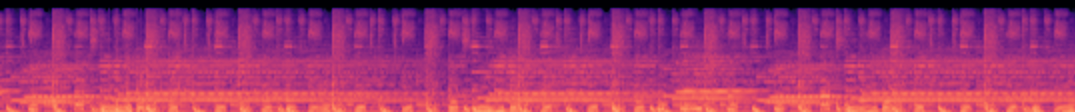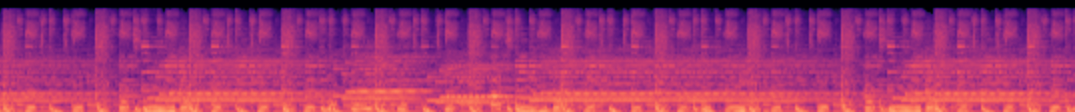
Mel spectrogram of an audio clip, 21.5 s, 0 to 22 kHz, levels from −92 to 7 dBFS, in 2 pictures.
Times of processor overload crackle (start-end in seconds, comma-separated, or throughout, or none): 1.07-1.92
